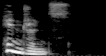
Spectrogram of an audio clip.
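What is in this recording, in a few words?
"hindrance", British English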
